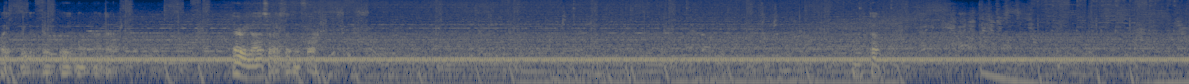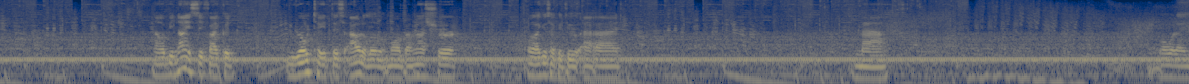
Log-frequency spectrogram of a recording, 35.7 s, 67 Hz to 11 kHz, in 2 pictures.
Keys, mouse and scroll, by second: 2.5 scroll down 1, 4.6 middle click, 9.0 click, 13.3 click, 14.7 middle click, 17.8-18.7 scroll up 1, 19.5-19.9 scroll up 1, 31.6 click.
